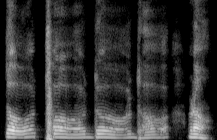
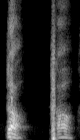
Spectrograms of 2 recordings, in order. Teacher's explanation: आपकी जीभ हर बार मुंह के छत पर यानी कि तालू में छूती है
